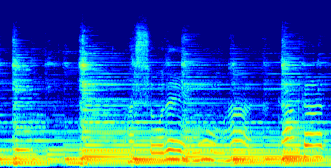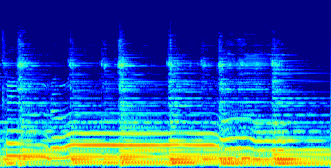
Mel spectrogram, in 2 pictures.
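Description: Acoustic guitar strumming the chords E minor, G and F sharp in a down-up rhythm. A voice sings the melody over it and holds one long note in the second half.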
